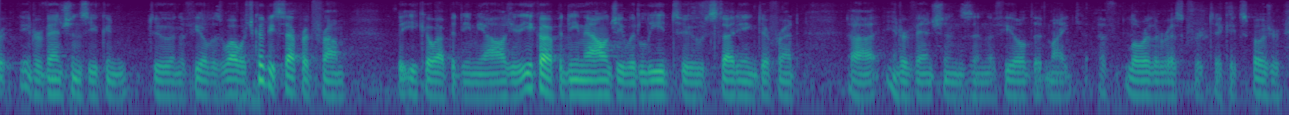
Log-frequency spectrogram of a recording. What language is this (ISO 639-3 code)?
eng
